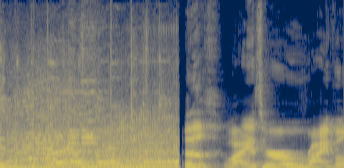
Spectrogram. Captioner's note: cars honking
